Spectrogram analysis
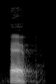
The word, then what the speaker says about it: ऐप: में कहा जाता है ऐप। लेकिन हमने अक्सर देखा है कि इसको बोलने में कई लोग एप का उच्चारण कर देते हैं।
